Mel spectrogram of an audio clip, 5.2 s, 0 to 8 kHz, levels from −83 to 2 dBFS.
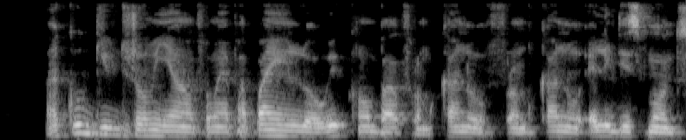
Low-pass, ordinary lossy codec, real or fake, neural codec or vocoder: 7.2 kHz; none; real; none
